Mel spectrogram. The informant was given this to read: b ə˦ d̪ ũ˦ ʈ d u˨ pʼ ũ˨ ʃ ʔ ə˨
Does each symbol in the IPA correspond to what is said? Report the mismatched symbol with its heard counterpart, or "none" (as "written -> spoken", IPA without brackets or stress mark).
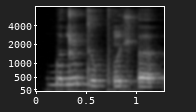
none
